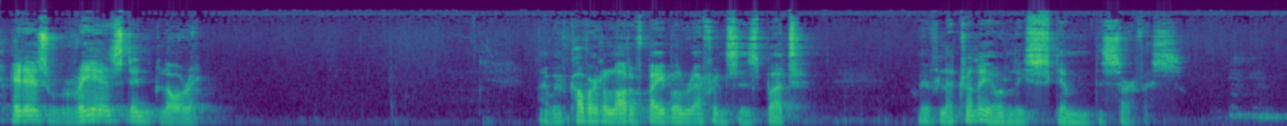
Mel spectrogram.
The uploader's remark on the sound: A sermon preached at Ballymacashon and Templepatrick Reformed Church, and recorded at Templepatrick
